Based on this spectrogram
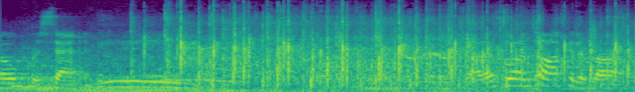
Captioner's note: audience clapping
